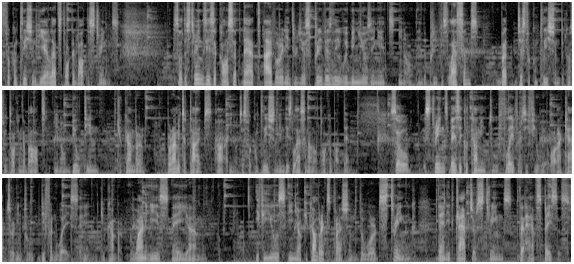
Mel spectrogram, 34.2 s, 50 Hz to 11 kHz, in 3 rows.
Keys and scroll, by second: 4.8 ctrl+/, 5.2 ctrl+s, 28.9 ctrl+shift+Right.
